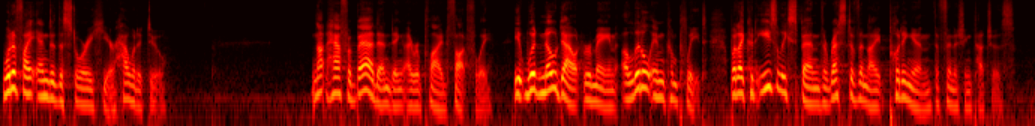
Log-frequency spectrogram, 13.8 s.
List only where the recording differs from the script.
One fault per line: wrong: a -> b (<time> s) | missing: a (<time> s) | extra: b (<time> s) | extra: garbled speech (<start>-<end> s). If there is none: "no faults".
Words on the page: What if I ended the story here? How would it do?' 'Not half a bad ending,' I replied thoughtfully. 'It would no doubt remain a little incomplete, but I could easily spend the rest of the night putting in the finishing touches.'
no faults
